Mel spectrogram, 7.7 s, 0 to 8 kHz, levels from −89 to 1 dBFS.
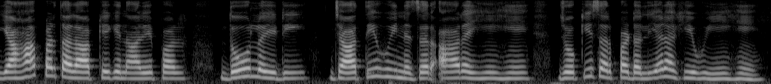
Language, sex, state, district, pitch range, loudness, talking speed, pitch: Hindi, female, Bihar, Lakhisarai, 205-235 Hz, -33 LUFS, 170 wpm, 215 Hz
